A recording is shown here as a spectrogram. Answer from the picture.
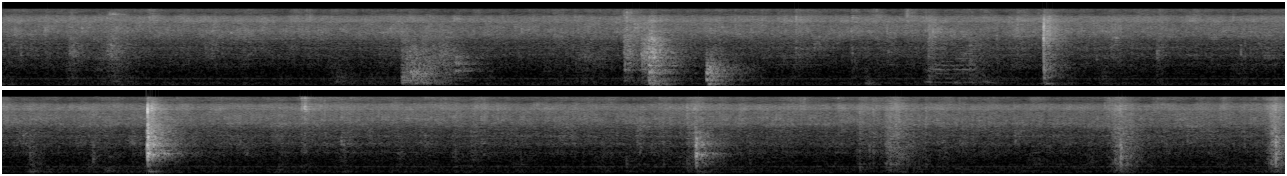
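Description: Steaks sizzling steadily in a hot pan on the stove. Now and then dishes and utensils give sharp clatters and knocks; the loudest comes near the middle.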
